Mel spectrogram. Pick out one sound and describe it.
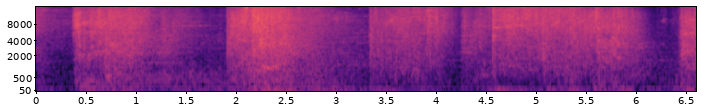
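Magic spells crackle and blast during a fierce fight in a video game.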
